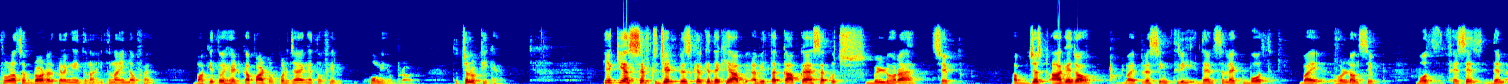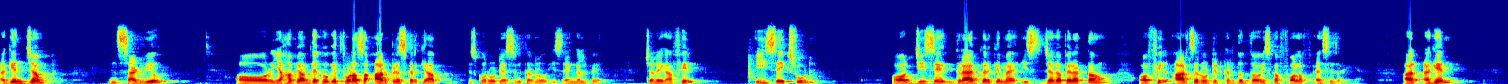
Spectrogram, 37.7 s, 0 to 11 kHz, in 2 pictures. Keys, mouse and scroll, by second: 0.9 click, 4.9-6.7 middle drag, 6.7 scroll down 1, 7.0 middle click, 7.3 scroll up 1, 7.6 middle click, 8.2 shift+z, 8.6-11.5 middle drag, 11.5-11.8 scroll up 1, 11.8 middle click, 13.8 3, 14.8 click, 16.2 shift+click, 16.8-17.1 scroll down 1, 17.1 middle click, 17.6 scroll down 1, 17.8 middle click, 24.8 r, 26.7 click, 28.2 e, 29.6 click, 30.3 g, 31.7 click, 33.5 r, 35.3 click.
